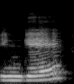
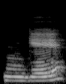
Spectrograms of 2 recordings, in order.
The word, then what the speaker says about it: Nge: So Nge, that's very nasalized. I know when I say it, Nge, I can feel it in nasally when I say that.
